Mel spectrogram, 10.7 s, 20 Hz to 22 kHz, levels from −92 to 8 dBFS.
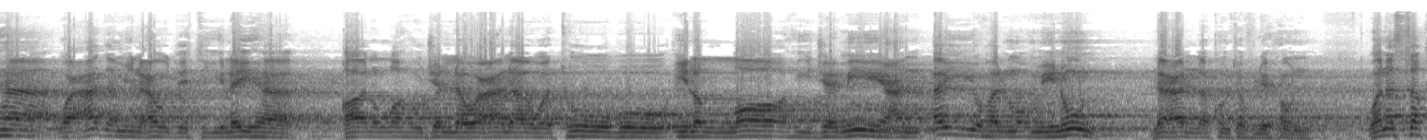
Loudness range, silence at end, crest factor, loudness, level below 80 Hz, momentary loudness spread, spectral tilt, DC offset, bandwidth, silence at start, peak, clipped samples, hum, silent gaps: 2 LU; 0 s; 10 dB; -14 LUFS; -48 dBFS; 6 LU; -6.5 dB/octave; under 0.1%; 14.5 kHz; 0 s; -2 dBFS; under 0.1%; none; none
